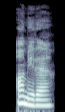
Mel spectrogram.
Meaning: sublative singular of ami
- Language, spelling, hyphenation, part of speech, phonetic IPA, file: Hungarian, amire, ami‧re, pronoun, [ˈɒmirɛ], Hu-amire.ogg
